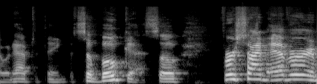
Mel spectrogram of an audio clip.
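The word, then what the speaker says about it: Sobotka: 5 is Smiley Sabatka. That's how I say it. I can correct you. For the first time in my life, I can correct you. Sabotka is how you say that. Sabotka, okay. Yeah, the only reason I know that is Vladimir Sabotka played for the Blues.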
